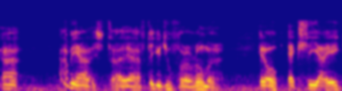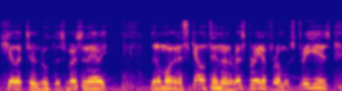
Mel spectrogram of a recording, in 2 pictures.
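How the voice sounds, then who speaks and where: This put-on character voice is raspy and moves at a fairly quick pace with lively intonation, over clear background noise. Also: man, fairly high pitch for a man. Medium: audio drama. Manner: aggressive, profane.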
